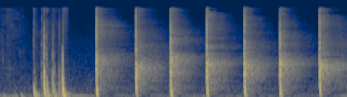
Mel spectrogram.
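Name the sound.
slow hand clapping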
